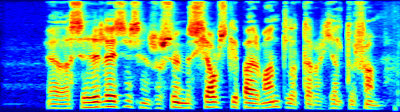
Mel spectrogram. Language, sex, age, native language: Icelandic, male, 60-69, Icelandic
